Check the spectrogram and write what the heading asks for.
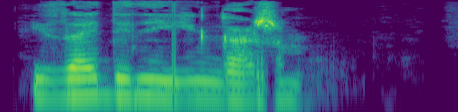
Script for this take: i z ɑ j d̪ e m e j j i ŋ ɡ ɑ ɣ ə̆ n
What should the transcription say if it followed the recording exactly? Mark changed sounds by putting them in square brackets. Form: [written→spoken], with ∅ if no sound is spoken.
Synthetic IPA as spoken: i z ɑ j d̪ e [m→n] e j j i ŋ ɡ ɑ [ɣ→ʒ] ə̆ [n→m]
